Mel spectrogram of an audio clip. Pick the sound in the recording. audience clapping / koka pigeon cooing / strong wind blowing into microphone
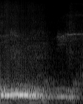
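koka pigeon cooing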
